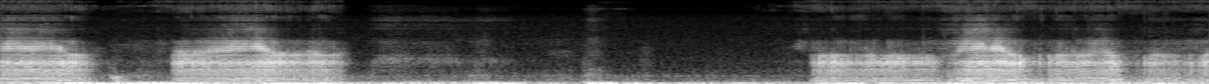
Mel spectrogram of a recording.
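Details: Caucasian Shepherd (Ovcharka) dog snoring while lying in an entryway, fairly mild this time: low rumbling, rattly breath noises with a quieter gap between two loud bursts.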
